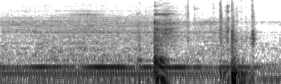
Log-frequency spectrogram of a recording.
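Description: A lawn mower drones steadily with a low, buzzing engine hum, broken by a couple of brief clanks or knocks partway through, as a gardener mows the lawn in a backyard. No one speaks.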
